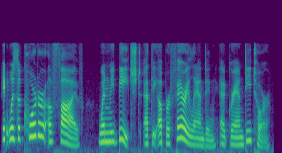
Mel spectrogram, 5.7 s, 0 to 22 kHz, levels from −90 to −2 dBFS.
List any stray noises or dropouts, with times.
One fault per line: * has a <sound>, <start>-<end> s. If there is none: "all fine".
* has a dropout, 0.1-0.1 s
